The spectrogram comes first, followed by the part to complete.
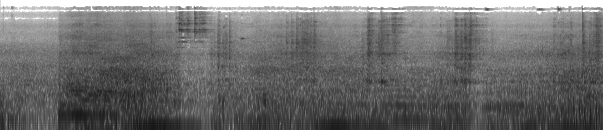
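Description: Road traffic passing close by, cars and trucks with a low engine rumble that jumps louder about a second in and stays loud, with a few short clicks heard over it.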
